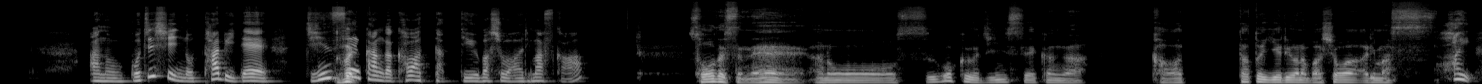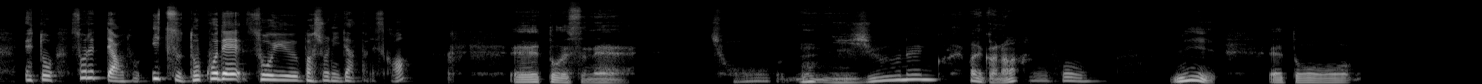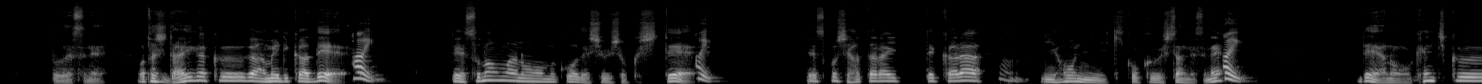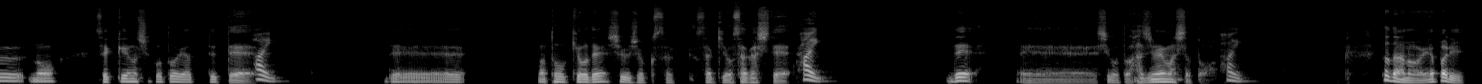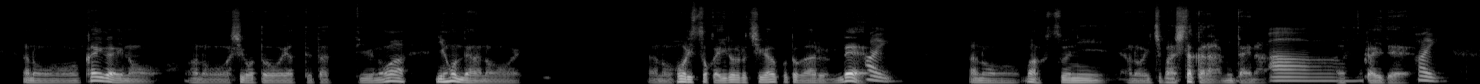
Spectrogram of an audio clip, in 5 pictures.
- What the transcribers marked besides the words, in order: none
- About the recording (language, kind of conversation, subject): Japanese, podcast, 旅をきっかけに人生観が変わった場所はありますか？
